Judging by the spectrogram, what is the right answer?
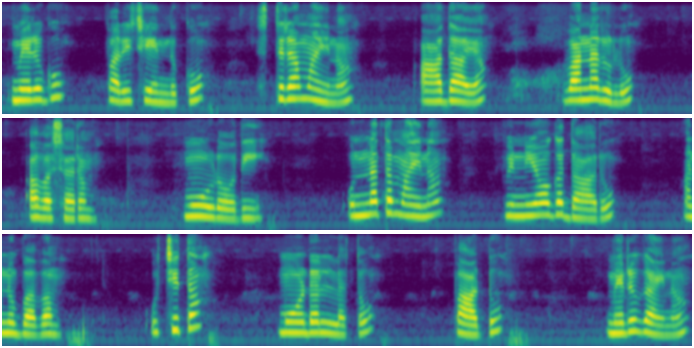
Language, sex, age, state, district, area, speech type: Telugu, female, 18-30, Telangana, Ranga Reddy, rural, spontaneous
